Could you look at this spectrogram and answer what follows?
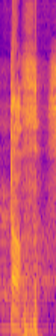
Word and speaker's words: tough: जैसे T से हो गया ट और OUGH को अफ तो हो गया टफ। मतलब इसको लिखना नहीं है, यह जो आ है यह साइलेंट हो जाएगा तो हम इसे टफ पढ़ेंगे।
